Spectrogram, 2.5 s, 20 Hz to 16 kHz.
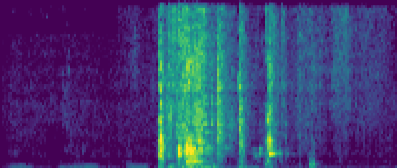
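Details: Foxes gekkering, three littermates from 2021: low throaty growls give way to harsh, rasping staccato chatter as they fight and squabble.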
